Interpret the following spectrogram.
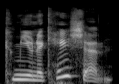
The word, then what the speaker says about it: communication: As you can hear, communication is stressed on the second to last syllable. I find a lot of people struggled to say this word correctly because the emphasis will be on a different syllable in their native language.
